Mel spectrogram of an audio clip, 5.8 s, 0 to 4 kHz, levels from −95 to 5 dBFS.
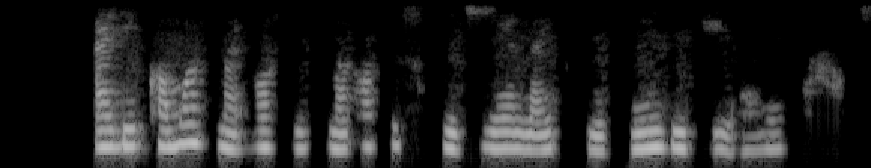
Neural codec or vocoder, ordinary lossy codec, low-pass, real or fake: vocoder, 22.05 kHz, 80 mel bands, WaveNeXt; none; 3.6 kHz; fake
